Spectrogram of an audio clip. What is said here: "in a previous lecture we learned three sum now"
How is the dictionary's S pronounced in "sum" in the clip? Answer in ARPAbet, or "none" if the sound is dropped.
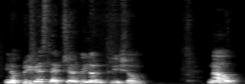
SH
